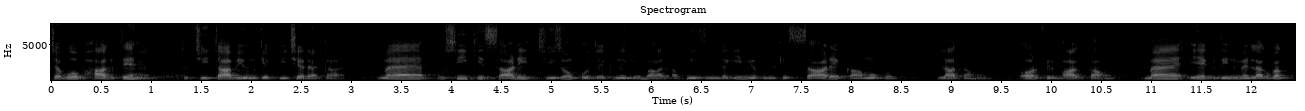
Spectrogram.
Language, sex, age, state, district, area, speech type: Urdu, male, 18-30, Bihar, Saharsa, rural, spontaneous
